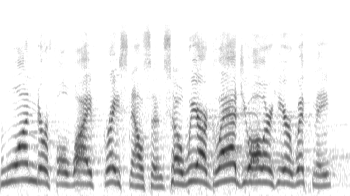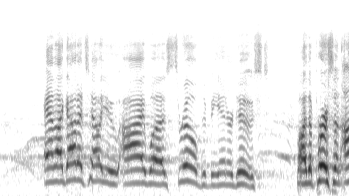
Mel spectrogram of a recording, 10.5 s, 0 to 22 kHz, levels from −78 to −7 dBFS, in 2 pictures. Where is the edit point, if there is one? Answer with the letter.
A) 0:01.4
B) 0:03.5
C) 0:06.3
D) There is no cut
B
